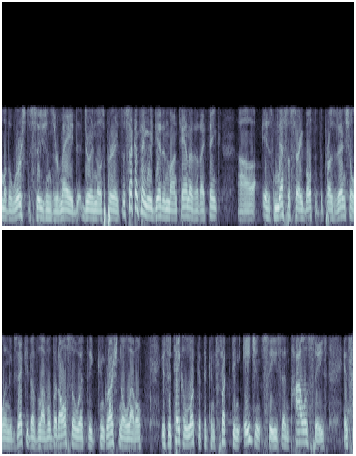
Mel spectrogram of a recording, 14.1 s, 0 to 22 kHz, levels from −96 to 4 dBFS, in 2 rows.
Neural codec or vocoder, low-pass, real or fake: none; 3.6 kHz; real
